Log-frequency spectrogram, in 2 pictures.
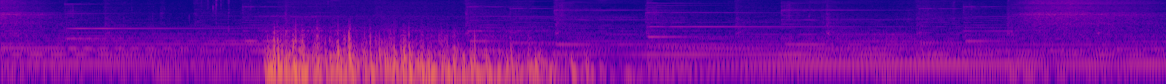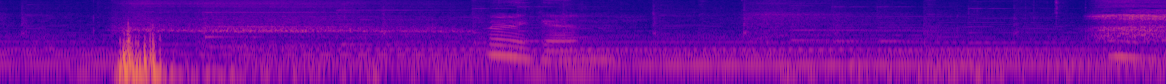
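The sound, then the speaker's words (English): A long, loud deep breath, then a shorter sharp one a few seconds later, over steady soft background music, with a brief spoken phrase between them. “So I usually would tap on my top of my chest and take a few deep breaths.”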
